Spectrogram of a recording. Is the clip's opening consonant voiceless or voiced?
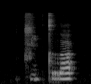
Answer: voiceless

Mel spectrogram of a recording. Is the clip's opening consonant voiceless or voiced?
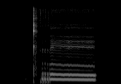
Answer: voiceless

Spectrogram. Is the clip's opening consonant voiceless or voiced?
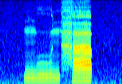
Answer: voiced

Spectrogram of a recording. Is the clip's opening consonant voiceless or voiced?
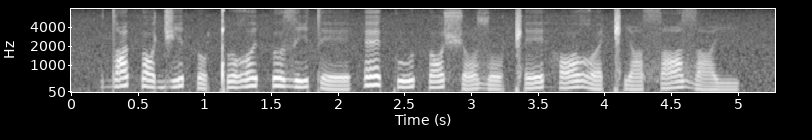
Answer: voiced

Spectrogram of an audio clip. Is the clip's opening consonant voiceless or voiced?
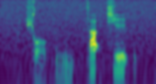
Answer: voiceless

